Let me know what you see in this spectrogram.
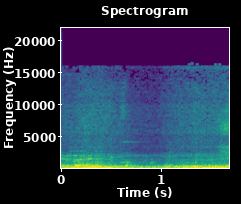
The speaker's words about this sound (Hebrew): עכשיו אתם ברכבת, שומעים?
